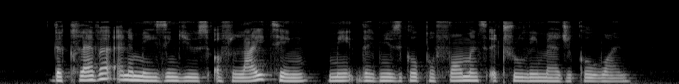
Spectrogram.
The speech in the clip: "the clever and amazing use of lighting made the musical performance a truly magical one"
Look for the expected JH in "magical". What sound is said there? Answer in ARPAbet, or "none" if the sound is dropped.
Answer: JH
